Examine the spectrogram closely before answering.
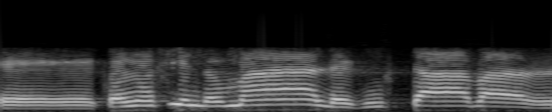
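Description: A man talks with ordinary pitch variation. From Yerba Buena, Tucumán, Argentina. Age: 50s. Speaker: carpenter. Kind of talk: phone-in call. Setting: phone call. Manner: halting.

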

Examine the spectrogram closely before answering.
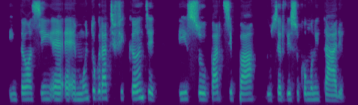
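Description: A woman with a normal speaking voice talks at a fairly slow pace, fairly low in pitch and fairly even in intonation, in a dry, close sound with no echo. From Galópolis, Caxias do Sul, southern Brazil. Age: 60s. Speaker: community association member, local resident. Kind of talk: interview testimony.

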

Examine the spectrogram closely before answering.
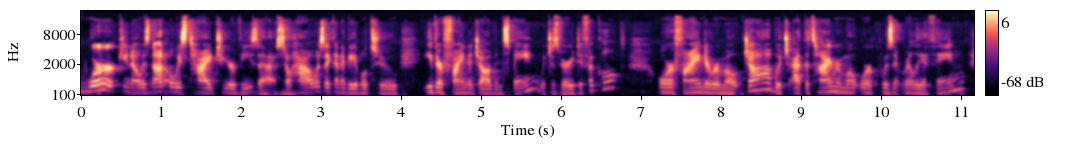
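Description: In a very clean recording with a silent background, a woman with a plain, everyday voice and an American accent speaks at a fairly quick pace, with fairly low pitch and ordinary pitch variation. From United States. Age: 40s. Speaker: founder of a community for women moving abroad. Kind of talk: podcast interview.

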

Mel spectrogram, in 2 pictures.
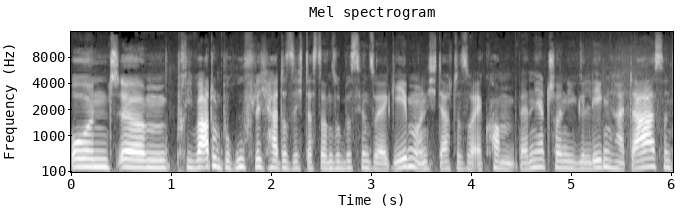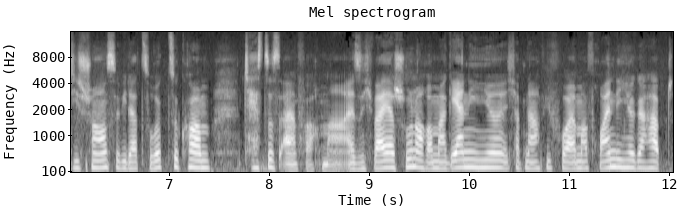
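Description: In a very clean recording with a silent background, a woman with a fairly low voice speaks at a very fast pace with fairly even intonation and hardly any pauses. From Sauerland, Germany. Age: 30s. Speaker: geopark director. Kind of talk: casual interview.

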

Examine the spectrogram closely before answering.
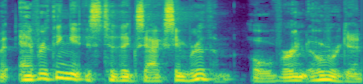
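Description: Very fast and very deep, a man's somewhat breathy voice swings very widely in pitch on a very clean recording with a silent background. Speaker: horror story narrator. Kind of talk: first-person ghost story reading aloud. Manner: casual, rambling commentary around the story.

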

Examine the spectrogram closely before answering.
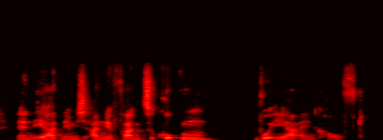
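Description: A woman's somewhat breathy voice sits at a medium pitch, with a dark, mellow tone. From Potsdam, Germany. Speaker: sustainability consultant. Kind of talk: interview.

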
